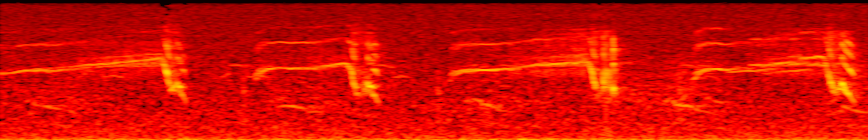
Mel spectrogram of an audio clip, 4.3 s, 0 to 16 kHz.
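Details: Young eagle at a nest on Smola, Norway, squeals excitedly over a fish meal, mother on a branch above, 7.12.18. Four long, thin, slightly rising whistles, each ending in an abrupt sharp drop, roughly one per second.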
